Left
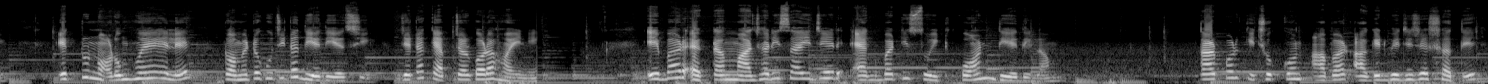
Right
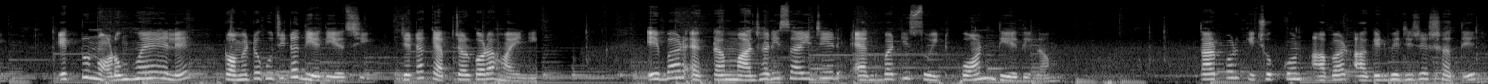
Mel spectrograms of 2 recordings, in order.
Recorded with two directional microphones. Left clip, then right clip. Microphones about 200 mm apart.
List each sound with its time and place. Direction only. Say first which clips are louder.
0.5 s a woman's voice: left 2 dB; 15° left (ahead or behind)
6.4 s a woman's voice: left 2 dB; 20° left (ahead or behind)
11.9 s a woman's voice: left 2 dB; 20° left (ahead or behind)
